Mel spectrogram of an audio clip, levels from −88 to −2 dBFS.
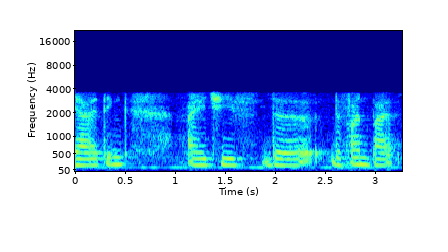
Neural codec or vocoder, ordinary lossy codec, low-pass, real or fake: none; AAC, 24 kbps; 3.6 kHz; real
